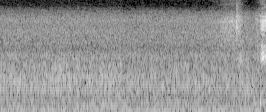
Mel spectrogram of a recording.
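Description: Steady road and engine noise inside a moving vehicle's cabin, a low rumble with a hiss above it. A man's voice starts right at the end.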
